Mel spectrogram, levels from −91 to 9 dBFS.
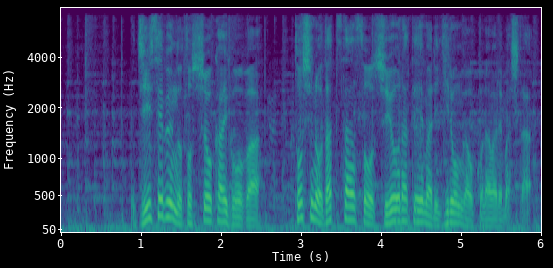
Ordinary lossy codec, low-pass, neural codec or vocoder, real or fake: MP3, 48 kbps; 7.2 kHz; vocoder, 22.05 kHz, 80 mel bands, Vocos; fake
